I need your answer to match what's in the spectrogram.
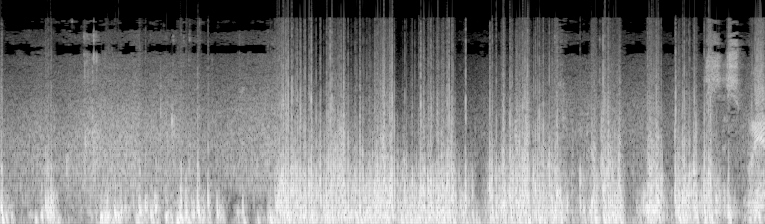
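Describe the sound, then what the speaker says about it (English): Gusty wind buffets the microphone at a campsite on the John Muir Trail in the Sierra, loud and rumbling in uneven surges with rustling, and no clear voices. "Wind would die down"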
